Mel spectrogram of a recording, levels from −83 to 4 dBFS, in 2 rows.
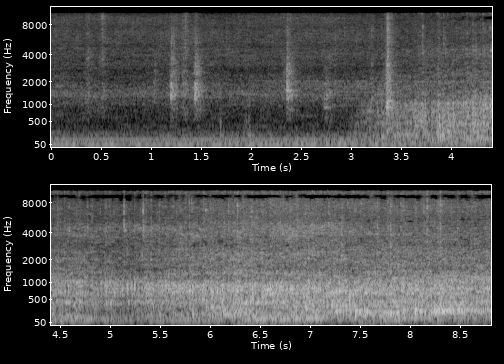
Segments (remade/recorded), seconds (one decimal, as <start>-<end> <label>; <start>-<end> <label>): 0.0-8.8 recorded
